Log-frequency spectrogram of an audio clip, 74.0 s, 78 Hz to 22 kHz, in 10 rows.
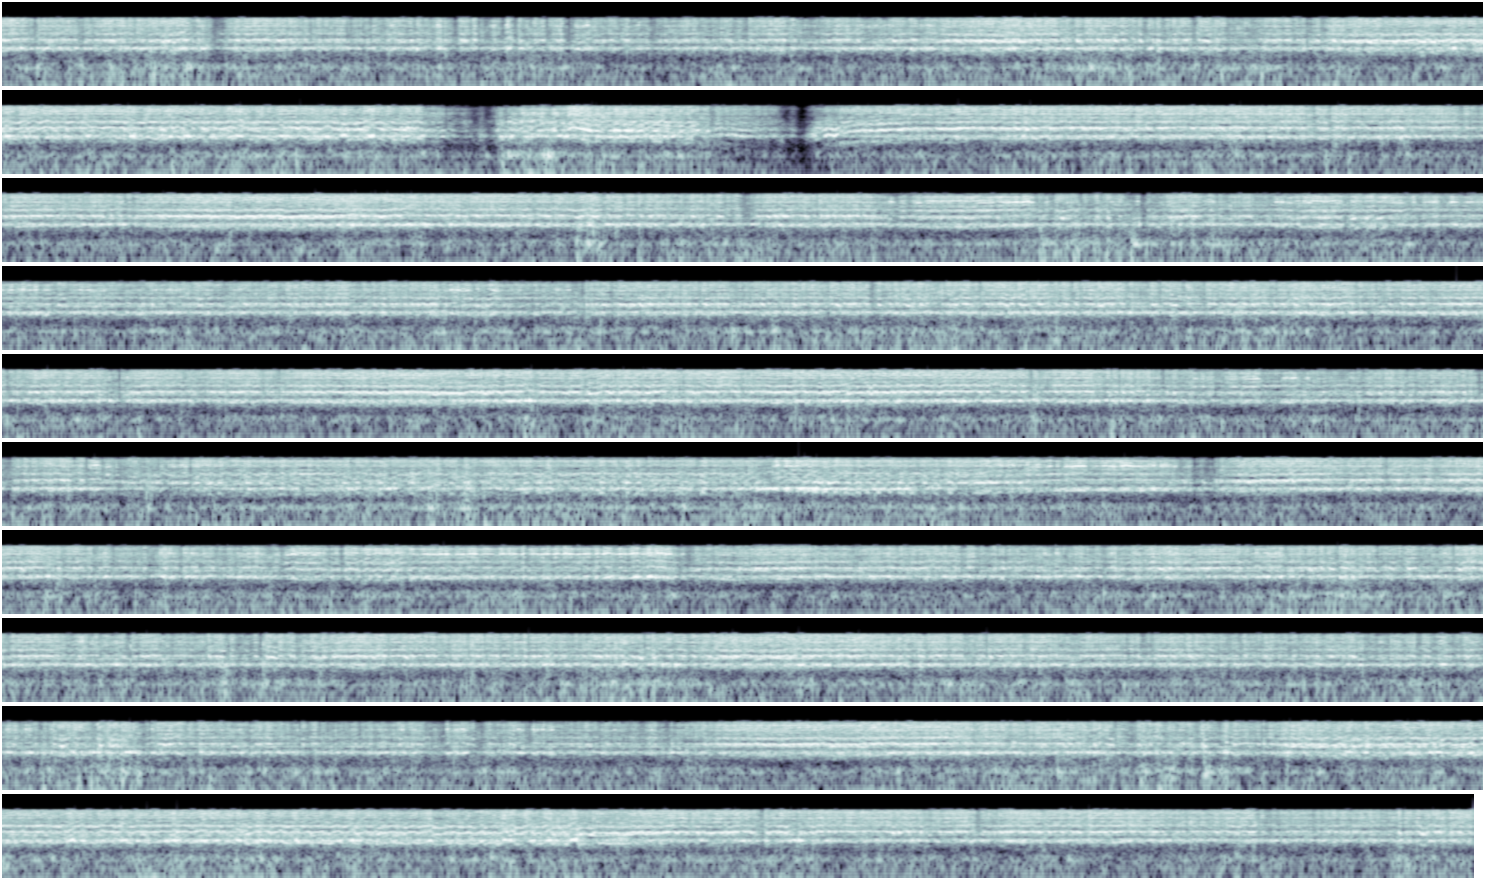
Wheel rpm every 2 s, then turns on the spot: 230, 230, 230, 210, 180, 130, 210, 230, 220, 230, 220, 230, 220, 230, 230, 230, 230, 230, 230, 200, 210, 220, 230, 220, 220, 230, 230, 220, 230, 230, 230, 220, 230, 200, 190, 230, 230.
none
